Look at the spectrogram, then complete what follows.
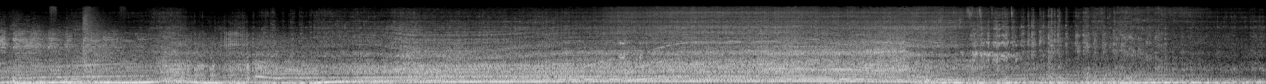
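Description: Supercharged 6.2-litre V8 of a Cadillac CTS-V coupe held at high revs during a burnout, the rear tyres spinning and squealing. The revs drop about nine seconds in.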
